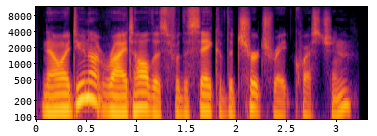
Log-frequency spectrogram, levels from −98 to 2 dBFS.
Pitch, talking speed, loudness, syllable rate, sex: 130 Hz, 270 wpm, -18 LUFS, 5.4 syllables/s, male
